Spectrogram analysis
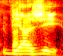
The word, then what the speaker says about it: Biaggi: You said it like the Karate Kid version. Mr. Biaggi, Mr. Miyagi. This is Biaggi. Biaggi.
